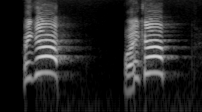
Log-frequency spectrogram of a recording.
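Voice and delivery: very high, very loud, shrill bird call. Describing a bird calling outside your bedroom before dawn; really loud annoying bird. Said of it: "that annoying type of really loud bird".

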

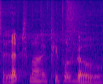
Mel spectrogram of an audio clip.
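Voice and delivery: put-on stretched-out, old-time grand screen-epic delivery. Mentioning The Ten Commandments on TV, Charlton Heston impression. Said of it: "That's my best Charleston Heston right there".

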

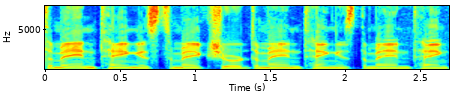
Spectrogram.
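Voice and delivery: ordinary talk, nothing marked

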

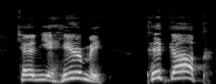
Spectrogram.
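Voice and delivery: high put-on yelling. Retelling a woman of about 90 yelling into his voicemail: imitating her yelling. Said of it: "she starts yelling".

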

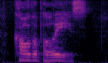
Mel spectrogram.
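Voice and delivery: loud, play-acted yelling. Retelling a manager holding someone in a headlock, calling out to staff: imitating a manager shouting. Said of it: "he's shouting".

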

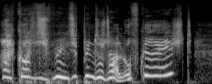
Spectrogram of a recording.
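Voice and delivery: shrill, very high, strained voice full of stress. Showing how the voice sounds under stress: higher, faster stressed voice. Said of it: "im Stress haut die Stimme nach oben ab. Das heißt, wir werden schneller, wir werden höher".

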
